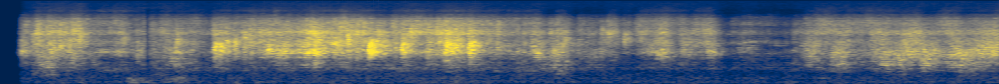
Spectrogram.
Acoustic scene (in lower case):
restroom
